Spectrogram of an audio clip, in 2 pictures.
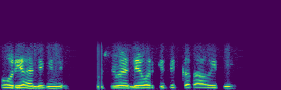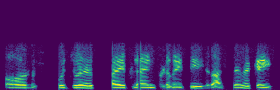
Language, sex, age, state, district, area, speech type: Urdu, male, 45-60, Delhi, South Delhi, urban, conversation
